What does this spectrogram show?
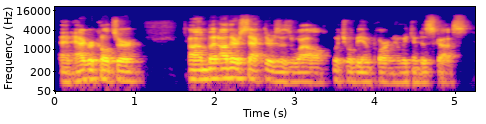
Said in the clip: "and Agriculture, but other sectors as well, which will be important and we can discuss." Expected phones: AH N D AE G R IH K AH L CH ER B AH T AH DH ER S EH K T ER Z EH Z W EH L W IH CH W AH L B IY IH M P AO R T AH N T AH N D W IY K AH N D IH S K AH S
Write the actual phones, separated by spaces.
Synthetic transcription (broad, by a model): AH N AE G R IH K AH L CH ER B AH T AH DH ER S EH K T ER Z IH Z W EH L W IH CH W AH L B IY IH M P AO R T N T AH N W IY K AH N D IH S K AH S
